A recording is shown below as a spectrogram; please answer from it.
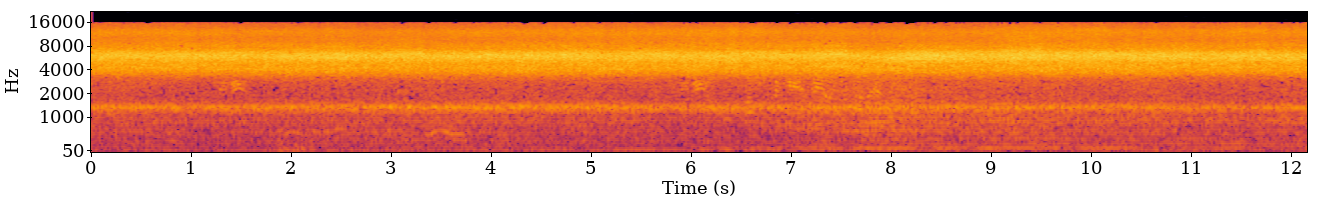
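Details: Billions of periodical cicadas emerging after 17 years underground in Illinois, singing as a dense, unbroken chorus: a shrill high hiss overlaid with a steady lower droning whine, with faint human voices and low rumbles beneath.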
